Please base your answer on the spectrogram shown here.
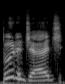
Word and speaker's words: Buttigieg: Pete Buttigieg, and that is apparently the correct pronunciation of his name.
